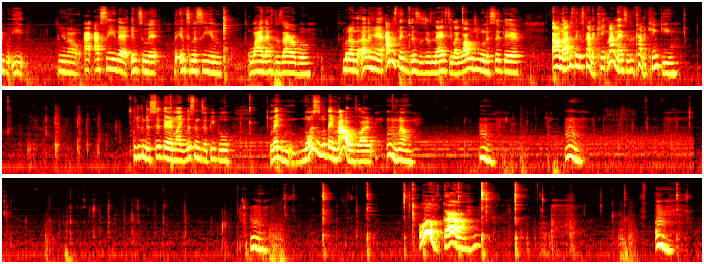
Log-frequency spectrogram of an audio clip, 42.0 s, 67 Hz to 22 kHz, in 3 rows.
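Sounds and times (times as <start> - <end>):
faint chewing of food: 13.6 - 16.7, 22.7 - 33.0.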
